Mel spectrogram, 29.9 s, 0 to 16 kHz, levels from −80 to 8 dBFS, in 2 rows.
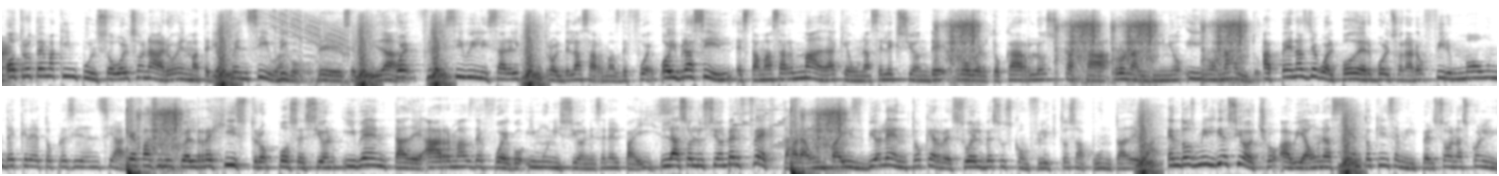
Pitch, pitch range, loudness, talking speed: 220 Hz, 195-255 Hz, -21 LUFS, 165 wpm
